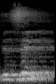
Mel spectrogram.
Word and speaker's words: whistle: Pronunciation, this is not whistle, this is whistle. T is going to be silent here.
